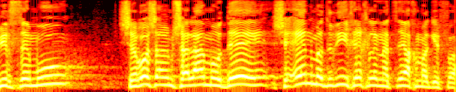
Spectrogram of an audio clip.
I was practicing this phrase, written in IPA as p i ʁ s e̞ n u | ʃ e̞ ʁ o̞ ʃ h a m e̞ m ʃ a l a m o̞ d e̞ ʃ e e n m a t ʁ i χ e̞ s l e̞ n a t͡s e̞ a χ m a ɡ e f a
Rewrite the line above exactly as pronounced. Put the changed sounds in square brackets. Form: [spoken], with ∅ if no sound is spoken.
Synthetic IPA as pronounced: p i ʁ s e̞ [m] u | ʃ e̞ ʁ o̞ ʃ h a m e̞ m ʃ a l a m o̞ d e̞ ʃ e e n m a [d] ʁ i χ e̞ [χ] l e̞ n a t͡s e̞ a χ m a ɡ e f a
